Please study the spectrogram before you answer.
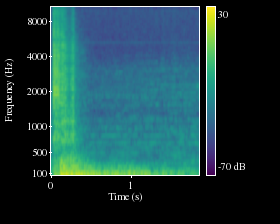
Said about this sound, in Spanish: La puerta se abrió, entré y se cerró de golpe detrás de mí.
